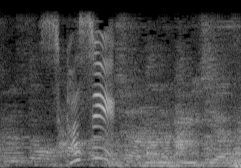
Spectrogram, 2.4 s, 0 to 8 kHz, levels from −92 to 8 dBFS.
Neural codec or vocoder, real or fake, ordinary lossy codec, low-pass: none; real; none; 7.2 kHz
